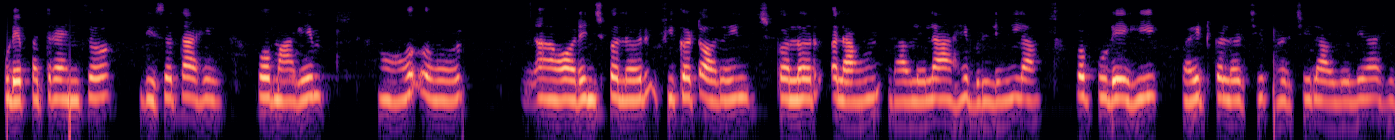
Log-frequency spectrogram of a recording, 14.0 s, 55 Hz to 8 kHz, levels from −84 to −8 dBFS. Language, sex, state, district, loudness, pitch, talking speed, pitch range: Marathi, female, Maharashtra, Dhule, -25 LUFS, 235 Hz, 105 wpm, 225-250 Hz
